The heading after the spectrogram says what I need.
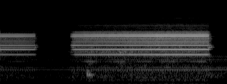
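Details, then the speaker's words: Rescued Dell desktop (system three) with an AGP video card, thought to be a Rage 128 Pro, at power-on: one short beep, a pause, then one long beep, a POST error; owner suspects memory, not confirmed. "I would say no it almost sounds like it's complaining about memory"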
